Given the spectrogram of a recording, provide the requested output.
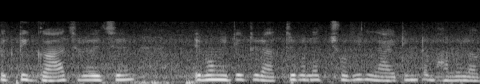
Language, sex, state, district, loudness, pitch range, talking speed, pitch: Bengali, female, West Bengal, North 24 Parganas, -16 LUFS, 190-215 Hz, 150 wpm, 205 Hz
